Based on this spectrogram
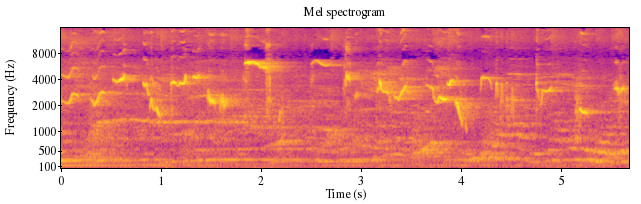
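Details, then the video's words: Oriental magpie-robin at midday, ngriwik style: a string of bright whistled phrases with rising and falling slurs and sharp down-sweeps, evenly spaced, over a low background hum. "SUARA KACER NGRIWIK DISIANG HARI"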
